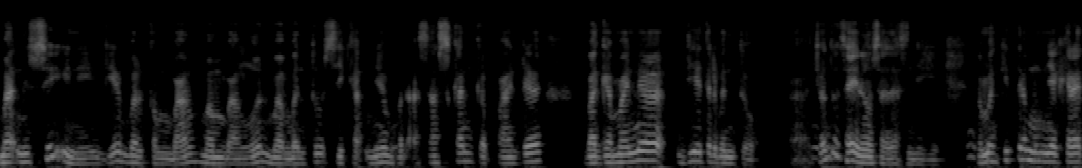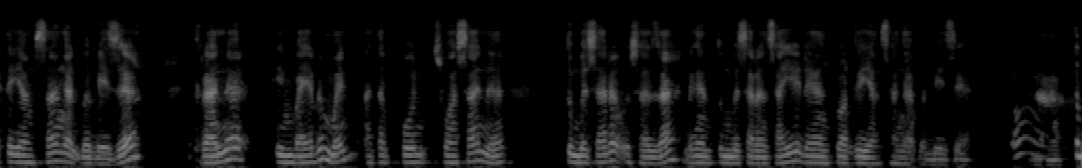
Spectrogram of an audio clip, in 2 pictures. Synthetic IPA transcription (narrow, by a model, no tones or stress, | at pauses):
maʔnusiəʔinidiabərkəmbaŋməmbaŋʊnməmbənt̪ʊʔsikap̚ɲãbəra̰saskankəpada | baɡajmanadiat̪ərbənt̪ʊʔ̚ | ə̰t͡ʃɔnt̪ɔsajadəŋanust̪azahsəndiɾi | memaŋkit̪əmə̃mpuɲajkəɾet̪əjaŋsaŋat̪̚bərbeza | kəɾana | invajɾəmə̃nat̪awpʊnsuasana | t̪umbəsaɾanusazahdəŋant̪umbəsaɾansajadəŋankəluarɡajaŋsaŋa̰t̪̚bərbeza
